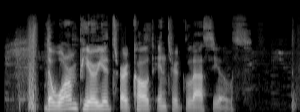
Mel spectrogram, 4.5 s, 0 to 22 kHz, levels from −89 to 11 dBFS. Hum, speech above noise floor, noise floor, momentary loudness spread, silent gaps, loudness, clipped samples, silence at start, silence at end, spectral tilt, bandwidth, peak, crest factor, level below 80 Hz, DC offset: none; 39 dB; -58 dBFS; 14 LU; none; -18 LUFS; under 0.1%; 0.25 s; 1.05 s; -5.5 dB/octave; 12 kHz; 0 dBFS; 20 dB; -64 dBFS; under 0.1%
